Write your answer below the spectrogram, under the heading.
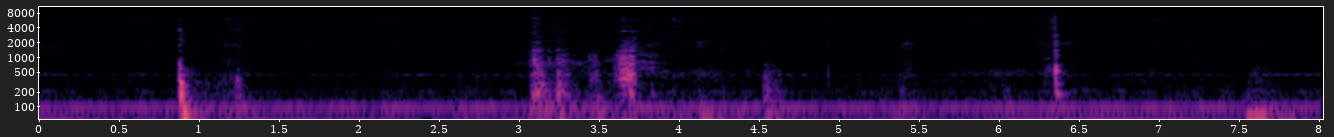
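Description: Fingers handling a white plastic container and picking at dried glue on it: a few sharp knocks and taps (the loudest about a second in, a quick cluster near the middle, more later) with soft scratching and rubbing between, over a low steady hum.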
